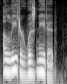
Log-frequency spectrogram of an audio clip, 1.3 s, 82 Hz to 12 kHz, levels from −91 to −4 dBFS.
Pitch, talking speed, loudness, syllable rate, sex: 160 Hz, 180 wpm, -14 LUFS, 5.6 syllables/s, female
